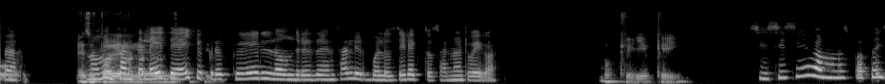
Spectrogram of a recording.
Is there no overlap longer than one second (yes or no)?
no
